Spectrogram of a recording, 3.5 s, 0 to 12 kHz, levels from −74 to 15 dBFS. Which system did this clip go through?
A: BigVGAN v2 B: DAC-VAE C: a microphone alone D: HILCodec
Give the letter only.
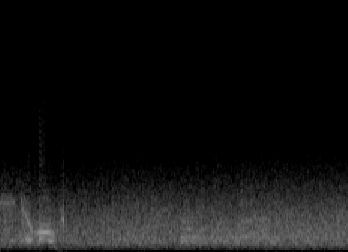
C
